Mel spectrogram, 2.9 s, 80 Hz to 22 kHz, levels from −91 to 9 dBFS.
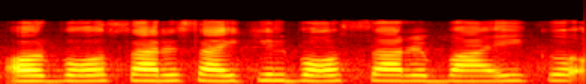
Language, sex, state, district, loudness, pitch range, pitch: Hindi, female, Uttar Pradesh, Shamli, -17 LUFS, 255-265 Hz, 255 Hz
